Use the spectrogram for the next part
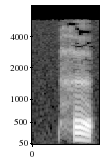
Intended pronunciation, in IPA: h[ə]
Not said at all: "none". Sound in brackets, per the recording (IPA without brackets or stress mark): ə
